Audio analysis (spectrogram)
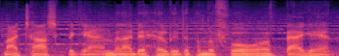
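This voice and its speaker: Actor as a deep, solemn old wizard. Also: male voice, fairly even intonation, moderate pace, close to an everyday voice. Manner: solemn, portentous. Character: grave, wise old male wizard narrating war plans. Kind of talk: dramatic scripted narration. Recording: orchestral music behind the voice.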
